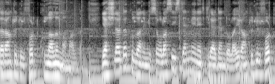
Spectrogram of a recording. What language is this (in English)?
Turkish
